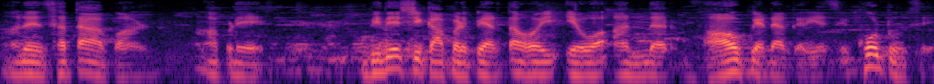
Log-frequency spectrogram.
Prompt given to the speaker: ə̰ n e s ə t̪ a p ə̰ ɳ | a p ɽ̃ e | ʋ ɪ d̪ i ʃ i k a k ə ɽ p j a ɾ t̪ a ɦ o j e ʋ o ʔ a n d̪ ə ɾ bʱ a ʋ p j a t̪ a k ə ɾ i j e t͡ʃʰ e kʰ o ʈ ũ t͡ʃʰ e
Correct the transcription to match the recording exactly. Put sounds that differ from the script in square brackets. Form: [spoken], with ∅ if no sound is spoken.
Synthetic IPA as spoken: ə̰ n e s ə t̪ a p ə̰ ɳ | a p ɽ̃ e | ʋ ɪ d̪ [e] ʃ i k a [p] ə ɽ p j a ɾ t̪ a ɦ o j e ʋ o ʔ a n d̪ ə ɾ bʱ a ʋ p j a [d̪] a k ə ɾ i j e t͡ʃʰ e kʰ o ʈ ũ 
